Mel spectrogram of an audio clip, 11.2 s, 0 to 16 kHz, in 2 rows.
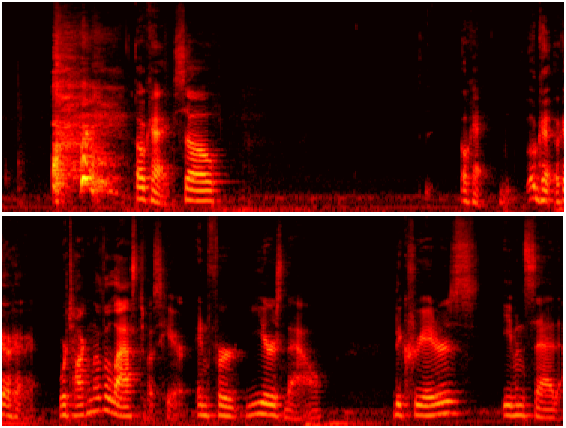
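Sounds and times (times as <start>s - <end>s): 
person coughing: 0.5s - 1.3s
speech: 1.3s - 2.3s, 4.6s - 8.9s, 9.5s - 11.2s.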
